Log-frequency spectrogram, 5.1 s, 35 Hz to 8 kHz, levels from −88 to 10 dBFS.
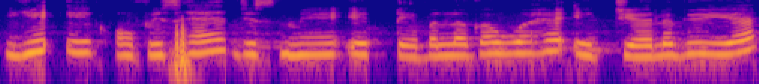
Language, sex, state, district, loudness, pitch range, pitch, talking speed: Hindi, female, Punjab, Pathankot, -20 LUFS, 230-260 Hz, 245 Hz, 175 wpm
